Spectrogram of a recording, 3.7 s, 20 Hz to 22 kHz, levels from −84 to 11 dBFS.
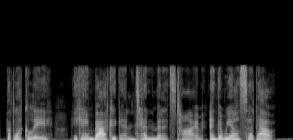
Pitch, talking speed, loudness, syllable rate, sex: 220 Hz, 260 wpm, -19 LUFS, 6.9 syllables/s, female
